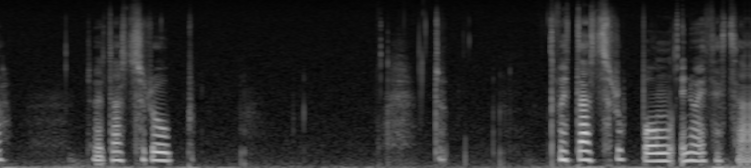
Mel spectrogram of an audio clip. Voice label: "trwbl", Welsh

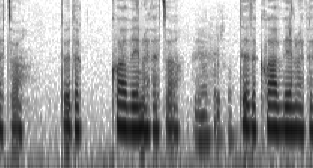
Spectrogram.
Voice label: "claddu", Welsh

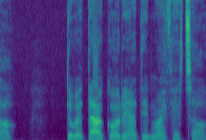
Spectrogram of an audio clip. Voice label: "agoriad", Welsh

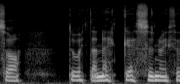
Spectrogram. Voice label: "neges", Welsh

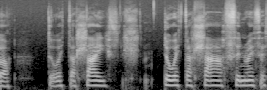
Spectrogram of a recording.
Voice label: "llath", Welsh

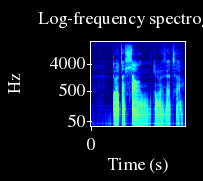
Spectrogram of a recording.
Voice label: "llong", welsh

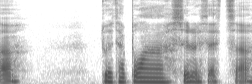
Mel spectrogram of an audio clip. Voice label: "blas", Welsh

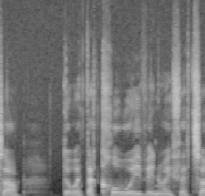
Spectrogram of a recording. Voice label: "clwyf", Welsh

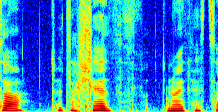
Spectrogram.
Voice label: "lleddf", Welsh

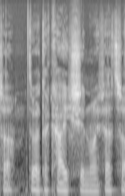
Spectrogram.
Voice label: "cais", welsh

